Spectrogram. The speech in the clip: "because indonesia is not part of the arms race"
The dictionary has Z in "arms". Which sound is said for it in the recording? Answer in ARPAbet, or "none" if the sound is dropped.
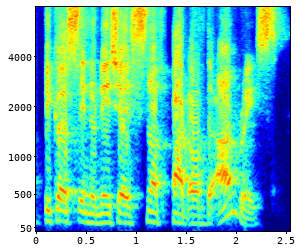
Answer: none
